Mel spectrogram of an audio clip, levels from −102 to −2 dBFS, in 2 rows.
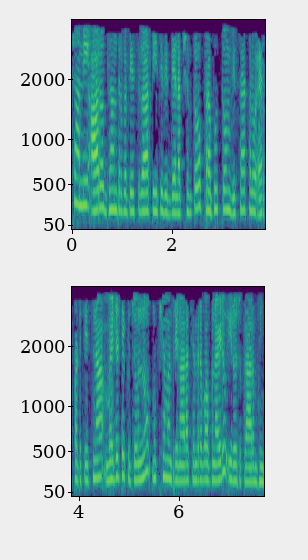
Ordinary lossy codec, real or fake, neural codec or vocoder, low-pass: MP3, 24 kbps; real; none; 3.6 kHz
